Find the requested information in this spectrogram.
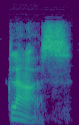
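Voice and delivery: "class" said KLAHS, long ah; British pronunciation. Shown as a demonstration. Teacher showing how British people say it, "class" with ah. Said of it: "with a sound".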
